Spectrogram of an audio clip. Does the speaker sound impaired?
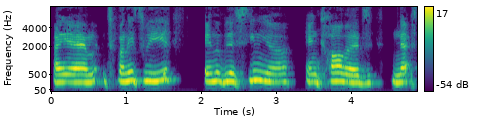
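Yes: Down syndrome; developmental disability from birth, differences in fine and gross motor skills and living independently; age 23.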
